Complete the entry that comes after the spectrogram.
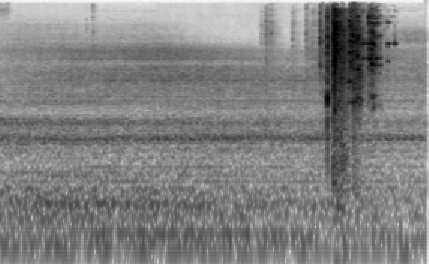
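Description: Glass shatters in the video game Slay the Princess, a sudden bright crash with tinkling fragments that rings out briefly over a low, steady ambient drone.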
